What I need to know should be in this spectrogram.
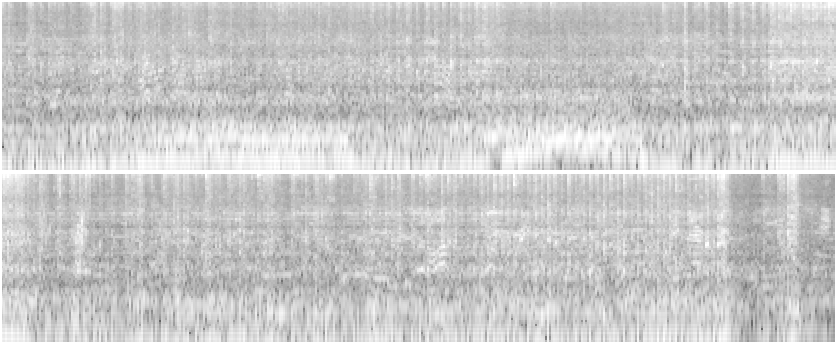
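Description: A race car engine idles with a loud, deep rumble.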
